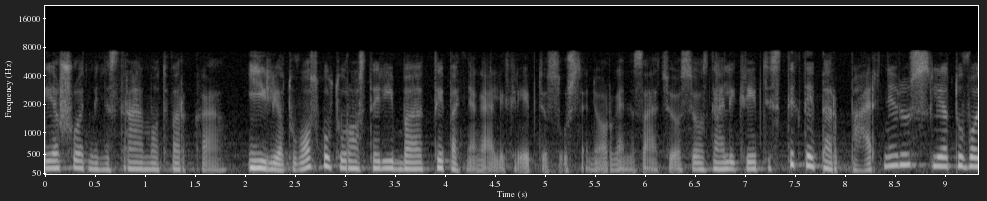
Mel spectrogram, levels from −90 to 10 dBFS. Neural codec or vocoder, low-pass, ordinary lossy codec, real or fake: none; 7.2 kHz; MP3, 64 kbps; real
